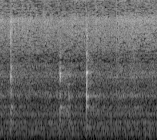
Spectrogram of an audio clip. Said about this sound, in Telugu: ఇవి మంచిగా బ్రౌన్గా వేగాలి.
